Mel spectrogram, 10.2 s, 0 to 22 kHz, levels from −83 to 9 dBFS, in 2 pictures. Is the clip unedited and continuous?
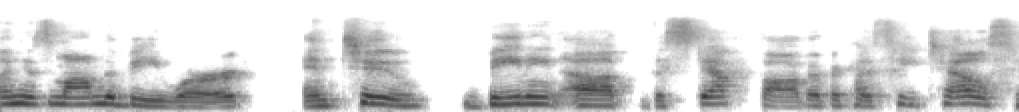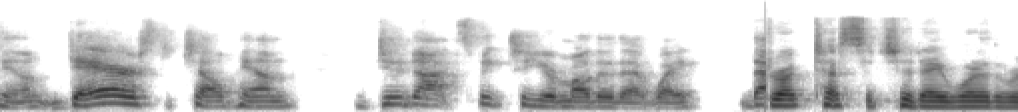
no; 1 cut; at 8.9 s

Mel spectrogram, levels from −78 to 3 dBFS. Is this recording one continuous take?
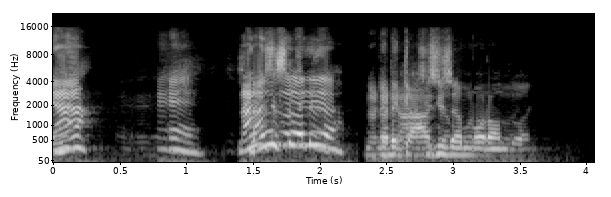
no; 2 cuts; at 1.2 s, 2.3 s

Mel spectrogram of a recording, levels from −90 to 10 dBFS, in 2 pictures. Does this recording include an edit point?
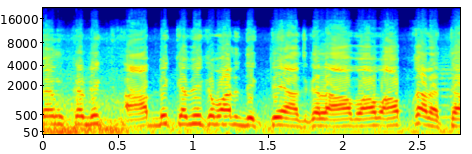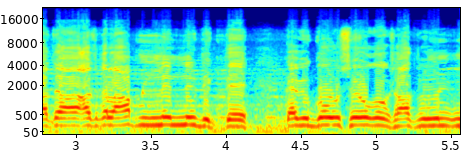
no; 0 cuts

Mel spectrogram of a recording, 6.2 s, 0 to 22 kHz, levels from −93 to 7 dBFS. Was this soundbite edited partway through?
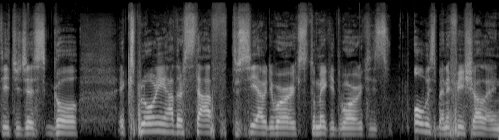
no; 0 cuts

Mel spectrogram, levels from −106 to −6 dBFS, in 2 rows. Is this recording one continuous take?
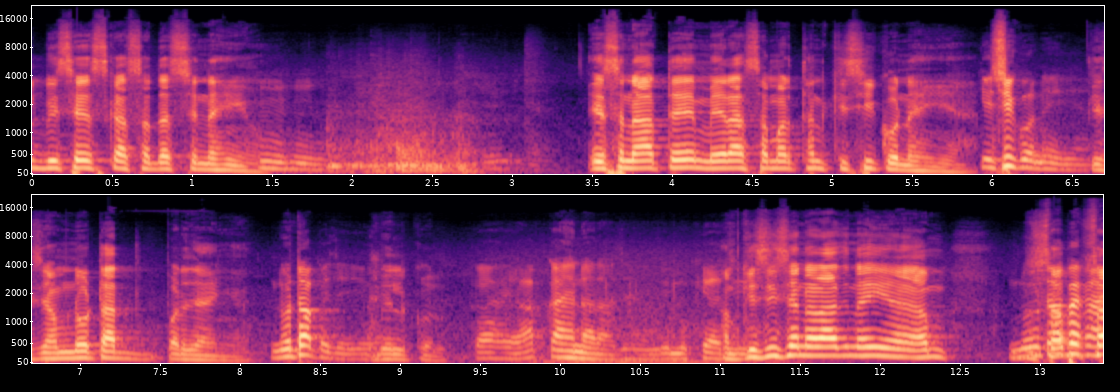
yes; 0 cuts

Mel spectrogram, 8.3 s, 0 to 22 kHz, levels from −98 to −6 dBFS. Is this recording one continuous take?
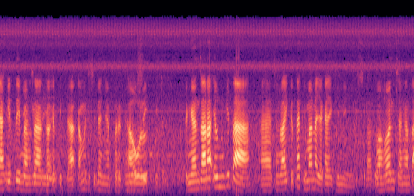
yes; 0 cuts

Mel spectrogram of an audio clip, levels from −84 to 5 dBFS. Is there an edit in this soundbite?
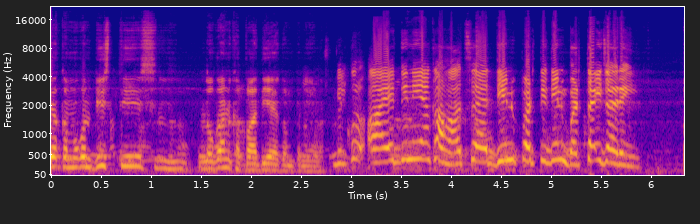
no; 0 cuts

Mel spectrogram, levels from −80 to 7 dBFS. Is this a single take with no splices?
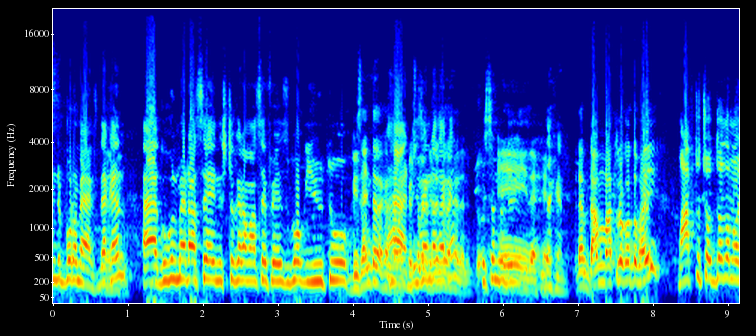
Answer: yes; 0 cuts

